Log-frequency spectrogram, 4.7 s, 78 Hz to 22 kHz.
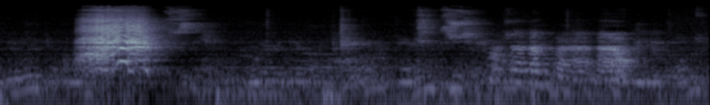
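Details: Captive Lesser Sulphur-crested Cockatoo at home, 23 September 2010: one loud, raspy screech lasting half a second near the start, followed by quieter chatter and a macaw's talking in the background.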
